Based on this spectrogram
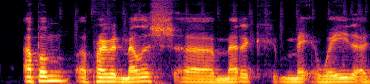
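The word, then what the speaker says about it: Upham: How do you pronounce that? Upam Upam. Uppam.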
